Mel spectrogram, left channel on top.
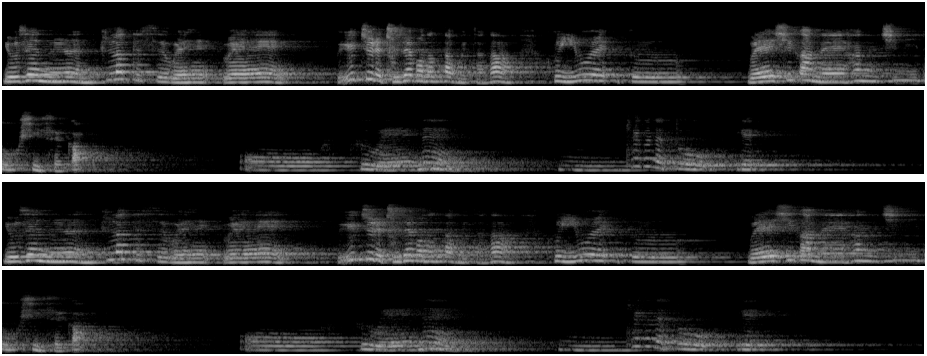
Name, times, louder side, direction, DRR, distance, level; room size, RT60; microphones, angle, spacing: voice 1, 0.0-2.9 3.4-5.1 5.5-6.8 7.5-10.1, left 2 dB, 55° left, 6 dB, 0.9 m, -28 dB
voice 2, 11.7-12.4 12.8-13.9 14.8-16.3 16.6-16.8, equal, 85° left, -2 dB, 2.1 m, -34 dB
18.5 x 14.0 x 2.3 m, 2.3 s
head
